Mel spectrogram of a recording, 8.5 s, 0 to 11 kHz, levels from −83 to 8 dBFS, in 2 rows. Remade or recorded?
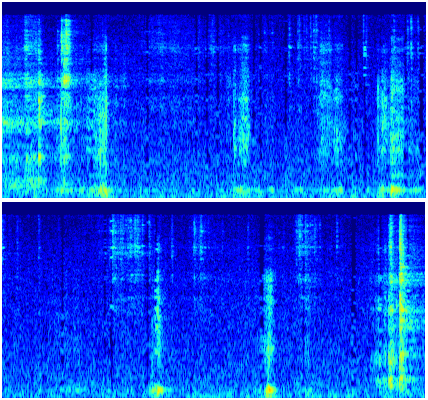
recorded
